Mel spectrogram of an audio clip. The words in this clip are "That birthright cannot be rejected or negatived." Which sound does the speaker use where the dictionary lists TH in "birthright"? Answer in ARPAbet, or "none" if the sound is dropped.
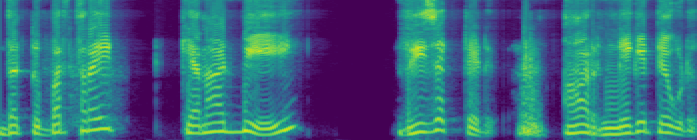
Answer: T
